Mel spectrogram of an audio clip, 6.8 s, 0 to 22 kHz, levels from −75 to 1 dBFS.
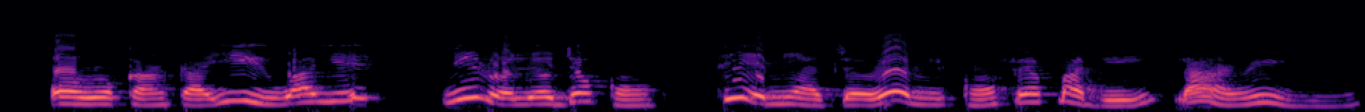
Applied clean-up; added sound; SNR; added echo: neural mask model Resemble Enhance denoiser.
